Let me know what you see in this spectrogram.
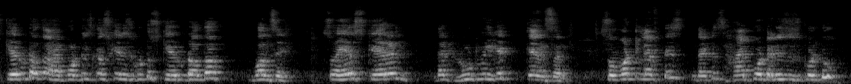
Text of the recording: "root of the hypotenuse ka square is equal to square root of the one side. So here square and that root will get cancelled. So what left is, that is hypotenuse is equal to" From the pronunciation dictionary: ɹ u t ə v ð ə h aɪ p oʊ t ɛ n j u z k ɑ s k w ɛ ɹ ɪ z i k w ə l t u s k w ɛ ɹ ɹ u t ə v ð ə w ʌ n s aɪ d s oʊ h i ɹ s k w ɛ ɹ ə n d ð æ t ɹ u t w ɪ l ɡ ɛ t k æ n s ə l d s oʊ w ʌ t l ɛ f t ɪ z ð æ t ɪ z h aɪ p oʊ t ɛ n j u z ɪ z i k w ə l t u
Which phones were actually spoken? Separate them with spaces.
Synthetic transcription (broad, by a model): ɹ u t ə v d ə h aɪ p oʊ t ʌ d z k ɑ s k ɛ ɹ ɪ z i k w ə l t u s k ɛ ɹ ɹ u t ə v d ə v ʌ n s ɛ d s oʊ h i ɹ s k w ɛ ɹ ə n d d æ t ɹ u t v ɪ l ɡ ɛ t k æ n s ə d s oʊ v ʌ t l ɛ f t ɪ z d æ t ɪ z h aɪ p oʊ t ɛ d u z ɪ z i k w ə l t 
